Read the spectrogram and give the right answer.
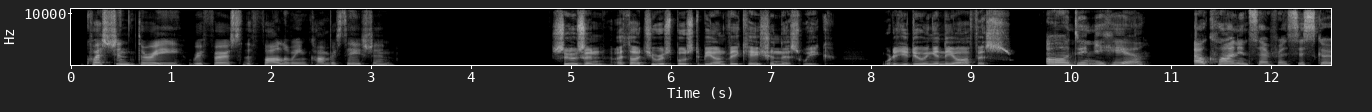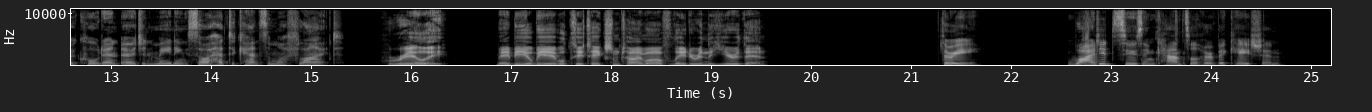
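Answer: Her client in San Francisco called an urgent meeting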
